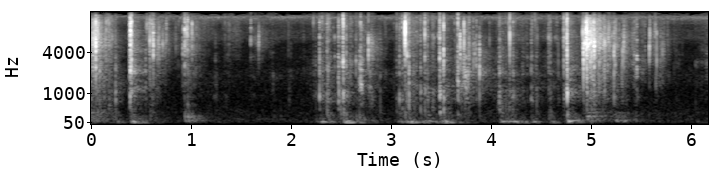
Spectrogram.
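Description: A solid, dry orange soap bar is scraped with a utility knife blade into a pile of thin shavings. Bursts of bright, dry scraping and crinkly crackling come in clustered strokes, with quiet pauses between them.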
